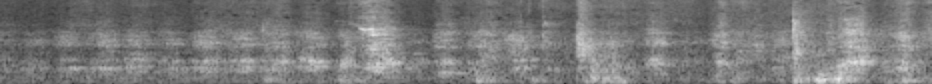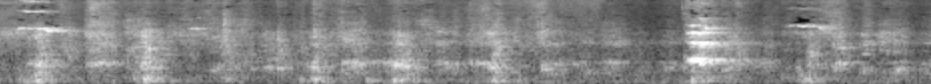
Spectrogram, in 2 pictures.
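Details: Four-month-old Neapolitan Mastiff puppy playing with an exercise ball, breathing in quick rough pants mixed with thumps and scuffling of play, a brief sharp knock near the end.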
